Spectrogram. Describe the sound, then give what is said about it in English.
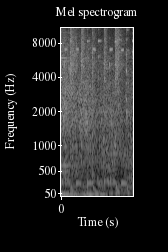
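Laser cannons on a ship firing in a rapid, loud volley: a string of quick sweeping zaps repeating every third of a second or so over a dense, roaring noise bed, without any talking. “Kathleen, I didn't know we had laser cannons on this ship.”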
